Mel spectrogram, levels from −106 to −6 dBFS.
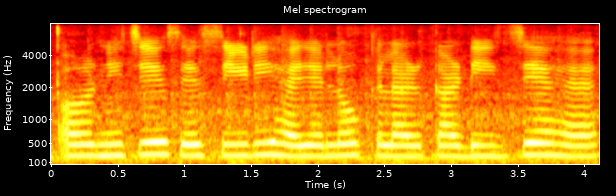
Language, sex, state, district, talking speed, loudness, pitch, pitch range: Hindi, female, Bihar, Katihar, 145 wpm, -14 LUFS, 235 Hz, 225-240 Hz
